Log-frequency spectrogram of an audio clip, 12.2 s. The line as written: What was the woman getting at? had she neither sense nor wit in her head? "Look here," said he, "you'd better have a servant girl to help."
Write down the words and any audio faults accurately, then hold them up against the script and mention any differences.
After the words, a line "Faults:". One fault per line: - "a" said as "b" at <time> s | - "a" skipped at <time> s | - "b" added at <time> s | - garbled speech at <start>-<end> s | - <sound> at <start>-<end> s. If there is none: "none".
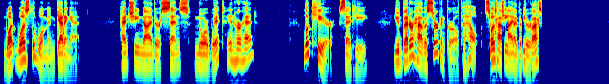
What was the woman getting at? had she neither sense nor wit in her head? "Look here," said he, "you'd better have a servant girl to help." [garbled]
Faults:
- garbled speech at 9.7-10.9 s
